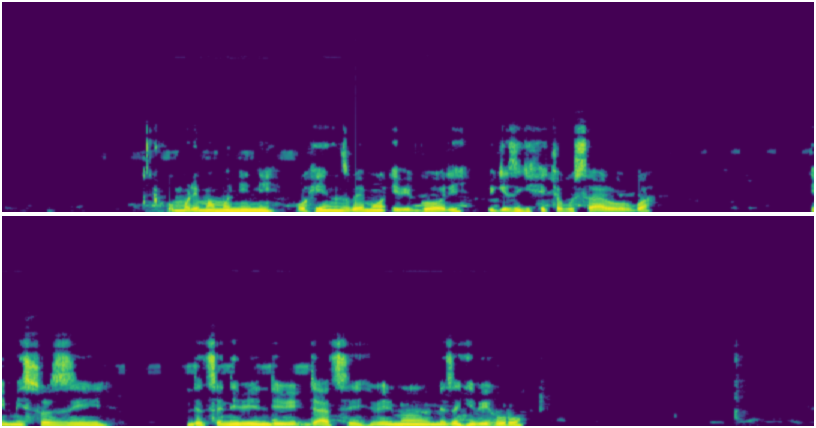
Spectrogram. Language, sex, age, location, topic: Kinyarwanda, male, 18-24, Nyagatare, agriculture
